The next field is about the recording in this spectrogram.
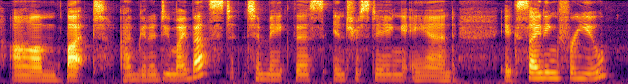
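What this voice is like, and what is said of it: Stuffy, congested voice. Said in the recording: “my voice is a little bit stuffy because I'm just getting over COVID”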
